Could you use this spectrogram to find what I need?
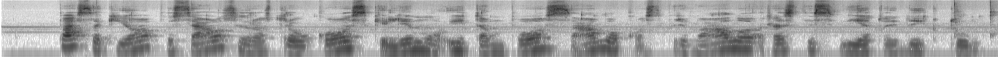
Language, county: Lithuanian, Alytus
